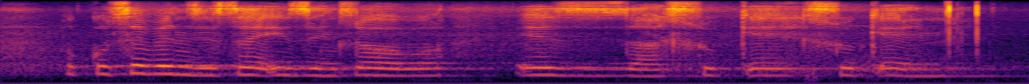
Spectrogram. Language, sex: Zulu, female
